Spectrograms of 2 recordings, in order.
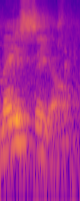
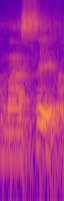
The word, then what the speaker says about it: Maceo: sons after him, and it became pronounced Maceo, but it was after Maceo.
